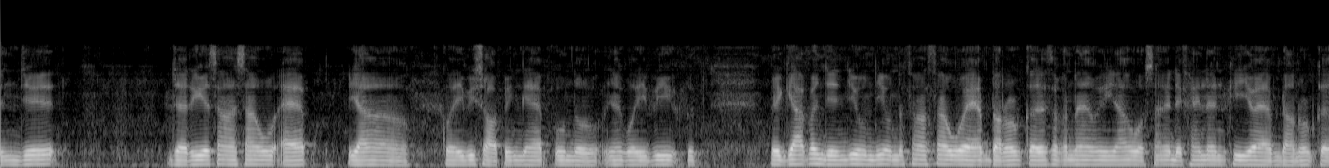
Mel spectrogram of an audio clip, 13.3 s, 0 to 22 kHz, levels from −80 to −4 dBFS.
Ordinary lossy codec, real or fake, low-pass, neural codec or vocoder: none; fake; 7.2 kHz; codec, 16 kHz, 4.8 kbps, FACodec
